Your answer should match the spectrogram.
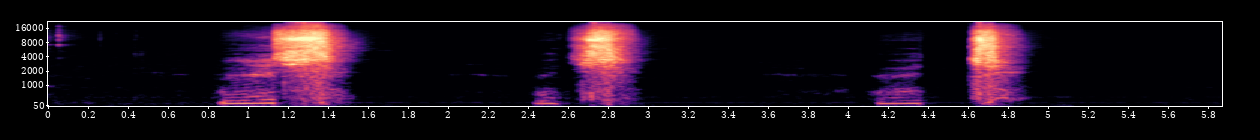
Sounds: Sneeze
